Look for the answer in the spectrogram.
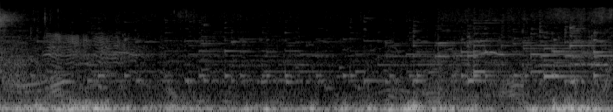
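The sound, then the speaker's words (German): Sheep bleat repeatedly in a continuous chorus, joined by the high tinkling of bells jingling throughout, as a shepherd moves with his flock of sheep outdoors. “was bimmelt hier gerade so? Das sind Schafe. Äh, das ist äh, ein Schafshirte mit seinen Schafen”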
